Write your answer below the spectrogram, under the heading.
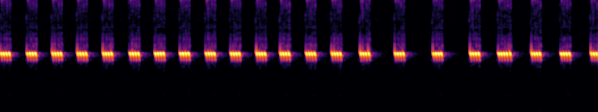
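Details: Loud, clear cricket chirps in a fast, even series of high pulses, roughly four per second, with one short gap near the middle and a quiet background.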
